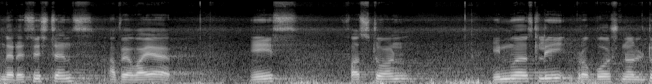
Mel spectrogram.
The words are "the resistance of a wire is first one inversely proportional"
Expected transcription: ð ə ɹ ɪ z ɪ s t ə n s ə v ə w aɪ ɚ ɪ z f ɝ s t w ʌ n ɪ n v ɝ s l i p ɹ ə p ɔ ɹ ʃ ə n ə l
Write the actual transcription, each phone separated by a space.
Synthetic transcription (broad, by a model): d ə ɹ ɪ s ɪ s t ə n s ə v ə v aɪ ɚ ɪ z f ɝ s t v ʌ n ɪ n v ɝ s l i p ɹ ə p ɔ ɹ ʃ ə n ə l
